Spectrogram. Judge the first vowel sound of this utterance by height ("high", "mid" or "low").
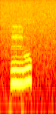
high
